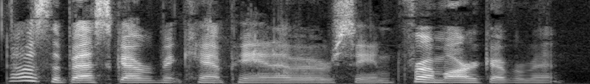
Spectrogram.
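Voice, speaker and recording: A woman's voice: fairly low pitch, fast talker, dry recording, clean studio sound. A woman hosting a podcast, giving short reactions, laughing along and asking the guest questions. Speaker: podcast host. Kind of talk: casual interview talk.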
